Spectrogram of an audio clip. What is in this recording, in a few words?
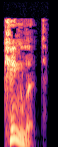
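"kinglet", British English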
